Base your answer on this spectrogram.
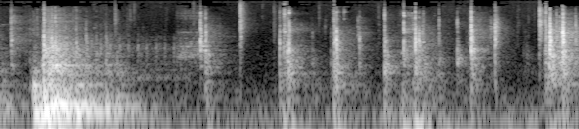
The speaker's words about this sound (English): Quite satisfied, he closed himself in his room and locked the door.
